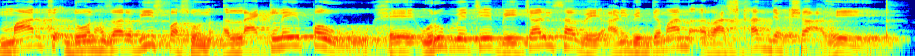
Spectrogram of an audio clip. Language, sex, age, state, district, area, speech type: Marathi, male, 45-60, Maharashtra, Satara, urban, read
